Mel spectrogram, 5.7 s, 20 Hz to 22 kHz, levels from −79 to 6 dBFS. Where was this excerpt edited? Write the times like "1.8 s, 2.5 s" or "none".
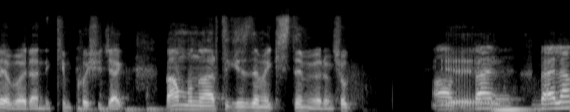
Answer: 3.3 s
